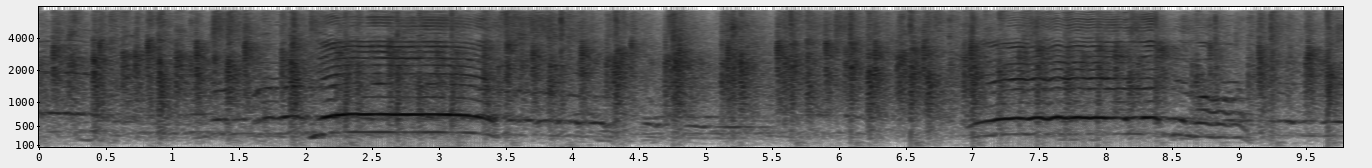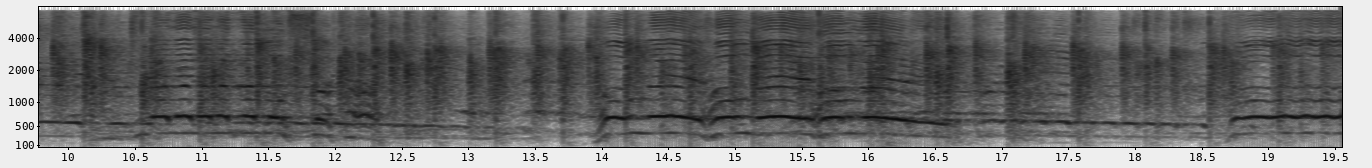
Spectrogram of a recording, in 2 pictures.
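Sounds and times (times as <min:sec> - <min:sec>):
sustained singing or shouted voices: 0:00.0 - 0:05.8, 0:06.9 - 0:19.5
crowd clapping: 0:00.0 - 0:19.5.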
